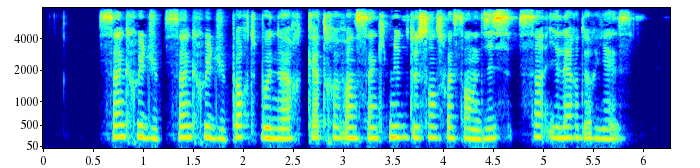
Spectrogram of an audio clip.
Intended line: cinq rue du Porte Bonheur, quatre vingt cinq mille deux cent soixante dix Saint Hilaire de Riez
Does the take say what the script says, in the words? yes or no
no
